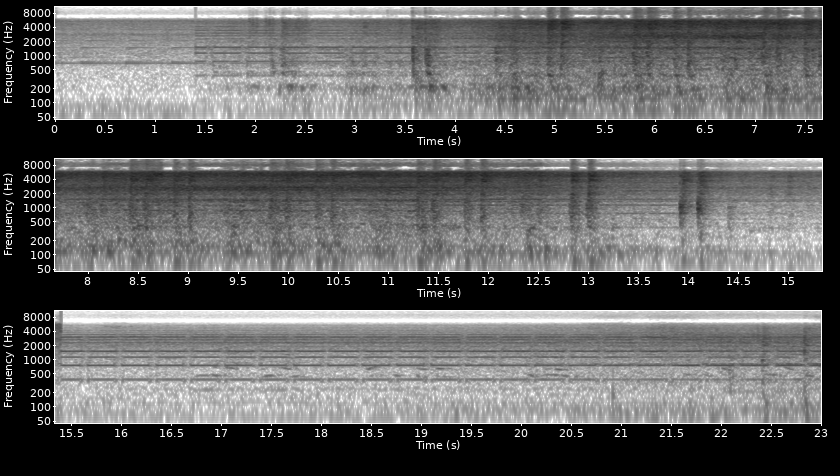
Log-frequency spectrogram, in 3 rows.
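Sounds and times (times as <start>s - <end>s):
level crossing warning bell: 0.0s - 15.0s, 15.6s - 23.0s
train wheels clattering over rails: 1.9s - 15.4s, 21.9s - 23.0s.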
